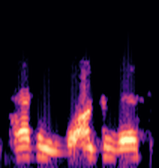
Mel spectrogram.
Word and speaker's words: Blomqvist: There's a part in here, Håkan Blom, is it Blomqvist? How do you pronounce his name? He's also a researcher, UFO researcher. – Oh, yeah, Håkan Blomqvist, Swedish researcher.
